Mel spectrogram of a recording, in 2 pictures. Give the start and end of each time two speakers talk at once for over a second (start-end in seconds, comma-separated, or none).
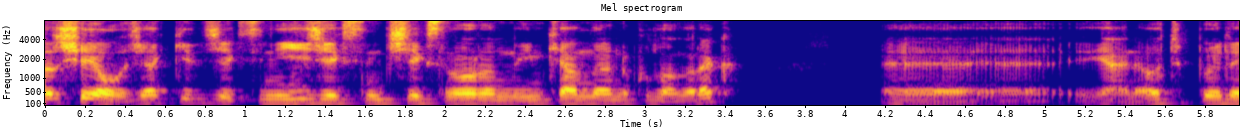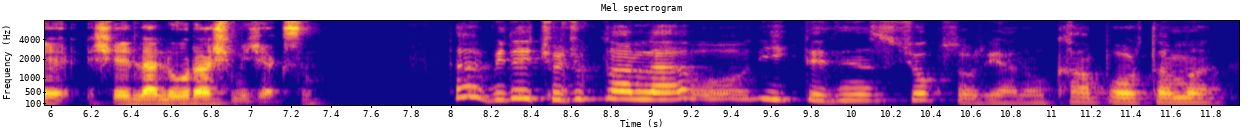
none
